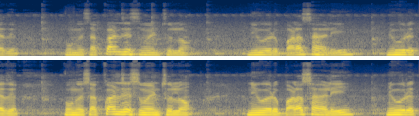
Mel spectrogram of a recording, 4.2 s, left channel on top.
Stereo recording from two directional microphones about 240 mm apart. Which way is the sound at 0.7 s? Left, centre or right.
Right.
